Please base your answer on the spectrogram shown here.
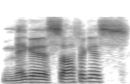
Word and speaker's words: megaesophagus: Mega esophagus. Is that how you pronounce it?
